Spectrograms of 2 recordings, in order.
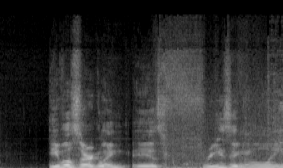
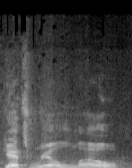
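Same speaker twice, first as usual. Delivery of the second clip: excited play-by-play; 5 semitones higher, 6 dB louder than usual. Real, not acted. Hype call of a close fight.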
